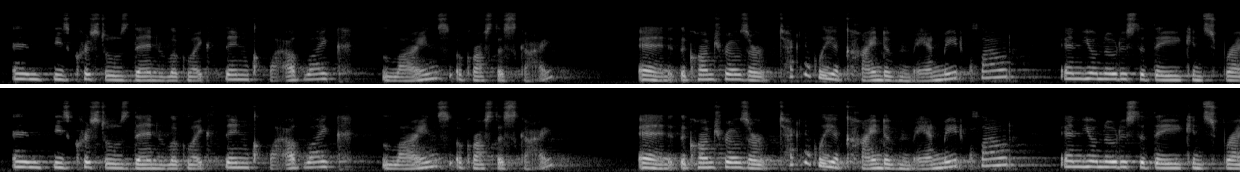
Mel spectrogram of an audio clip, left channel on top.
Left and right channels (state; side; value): quieter; left; 3.6 dB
